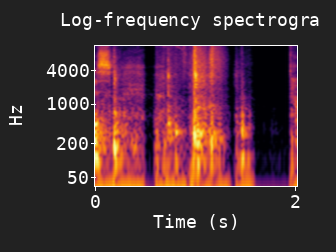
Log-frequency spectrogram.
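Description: Plastic knocking and scraping as a clear plastic cereal-container filament drybox is opened and the container lifted off its roller base. The sound stops abruptly near the end.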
